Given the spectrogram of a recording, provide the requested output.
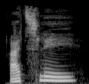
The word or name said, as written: retslæge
